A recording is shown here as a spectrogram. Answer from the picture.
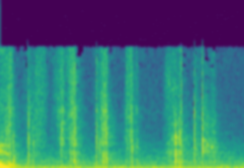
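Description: Tarot deck being shuffled overhand by hand: a soft, irregular run of light card flicks, a few each second.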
